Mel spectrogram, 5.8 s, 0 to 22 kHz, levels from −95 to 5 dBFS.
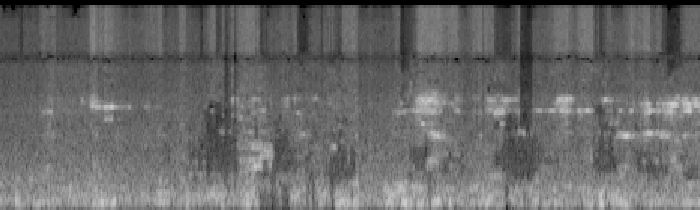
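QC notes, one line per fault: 1.73–1.99 s, speech suppressed in double talk: the echo canceller likely mistook the talker for loudspeaker echo while both sides spoke and pulled the level down, so the speech dips by about 10 dB for roughly a third of a second.
2.18–2.89 s, speech suppressed in double talk: a milder case, likely the same confusion, with the level dropping by only about 5 dB over a few hundred milliseconds, heard as a soft sag.
4.14–4.46 s, speech suppressed in double talk: the deepest cut, likely from the canceller clamping hard, with the speech falling by about 15 dB for about a third of a second.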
